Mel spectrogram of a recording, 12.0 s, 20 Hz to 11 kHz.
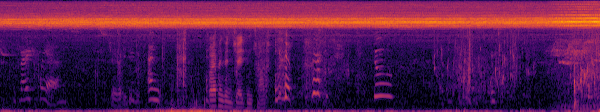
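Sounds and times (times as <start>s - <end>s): insect chorus drone: 0.0s - 12.0s
kayak paddle splashing: 8.6s - 12.0s.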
